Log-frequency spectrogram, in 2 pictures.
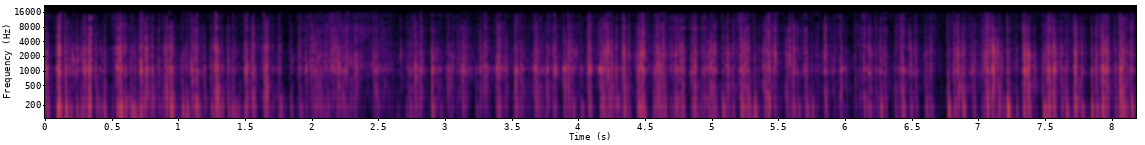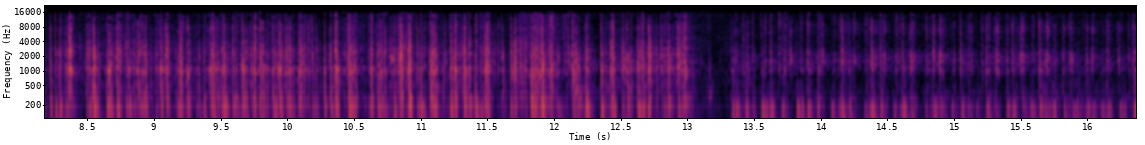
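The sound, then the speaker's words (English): Rapid, continuous clicking of keys being typed on a keyboard, fairly loud, with a dense clattering rhythm that runs throughout and briefly pauses near the end before resuming. “Focus on the sounds of my typing, okay?”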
